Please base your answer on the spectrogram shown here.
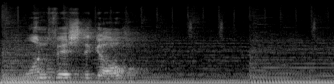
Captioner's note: voiceover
